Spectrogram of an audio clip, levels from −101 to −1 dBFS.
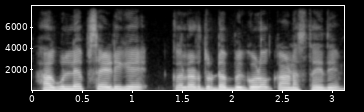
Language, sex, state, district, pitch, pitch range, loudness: Kannada, male, Karnataka, Bidar, 195 Hz, 180-200 Hz, -14 LUFS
